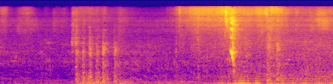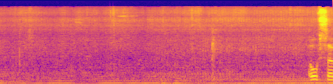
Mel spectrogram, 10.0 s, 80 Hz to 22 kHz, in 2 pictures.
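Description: Scania N230UD double-decker bus's five-cylinder diesel engine heard from the upper deck. The low rumble builds from about a second in and settles, after about four seconds, into a loud, steady low drone.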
